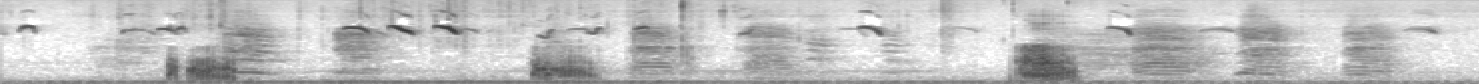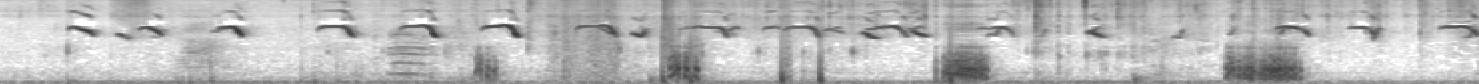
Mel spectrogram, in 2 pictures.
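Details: Tame game hen with day-old chicks, free-range, calling them to food she drops; low, rapid clucks come in short bursts about once a second, over a dense chorus of shrill, downward-sliding chick peeps.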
